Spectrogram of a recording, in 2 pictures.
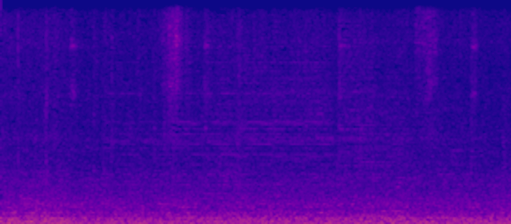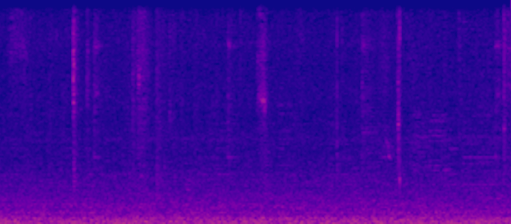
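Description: A steady low roar of an airplane cabin fills the air.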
